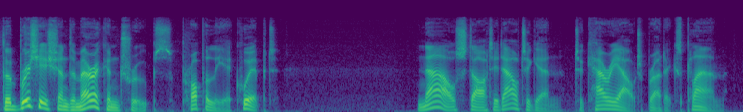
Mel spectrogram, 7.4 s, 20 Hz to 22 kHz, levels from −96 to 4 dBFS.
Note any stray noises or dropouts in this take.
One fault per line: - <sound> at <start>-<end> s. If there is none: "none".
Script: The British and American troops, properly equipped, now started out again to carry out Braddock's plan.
none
